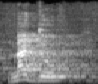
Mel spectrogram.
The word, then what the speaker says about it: Mado: D'accord, Mado, comme McDo.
